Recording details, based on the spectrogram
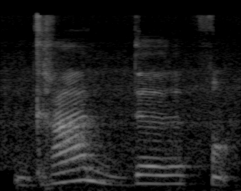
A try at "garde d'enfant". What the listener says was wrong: Garde. Alors, you say the R before the A, and it's the other way around. It's garde.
